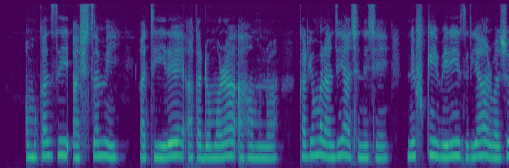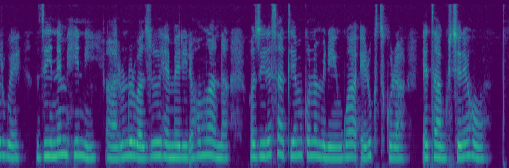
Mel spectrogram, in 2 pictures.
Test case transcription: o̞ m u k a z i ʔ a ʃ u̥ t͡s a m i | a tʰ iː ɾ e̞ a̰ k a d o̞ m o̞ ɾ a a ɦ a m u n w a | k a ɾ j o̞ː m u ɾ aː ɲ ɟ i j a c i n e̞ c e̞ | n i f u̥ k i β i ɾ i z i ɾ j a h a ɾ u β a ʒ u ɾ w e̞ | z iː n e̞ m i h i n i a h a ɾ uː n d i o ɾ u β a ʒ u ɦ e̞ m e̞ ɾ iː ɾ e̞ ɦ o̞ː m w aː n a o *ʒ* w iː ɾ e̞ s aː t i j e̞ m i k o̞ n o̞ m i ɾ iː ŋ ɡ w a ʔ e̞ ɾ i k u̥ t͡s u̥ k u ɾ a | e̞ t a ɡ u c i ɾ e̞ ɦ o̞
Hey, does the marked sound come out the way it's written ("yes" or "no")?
no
